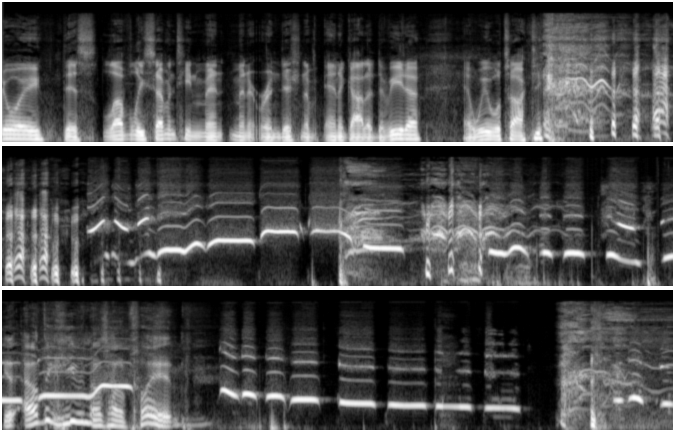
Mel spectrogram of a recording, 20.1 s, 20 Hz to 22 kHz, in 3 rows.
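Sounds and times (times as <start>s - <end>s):
speech: 0.0s - 8.6s, 13.4s - 15.4s
laughter: 5.4s - 8.6s, 10.1s - 12.4s, 19.0s - 20.1s
slide whistle playing: 7.5s - 20.1s.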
